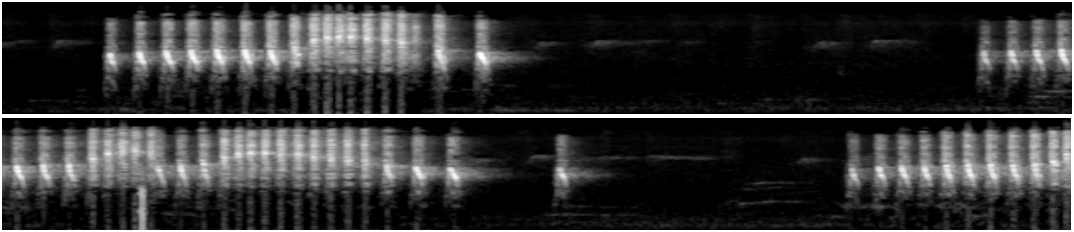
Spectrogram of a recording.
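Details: Kapas tembak bird in vigorous song, suited to luring in the forest or training other birds: three long bursts of rapid, high, rattling chips separated by quiet pauses of a few seconds.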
